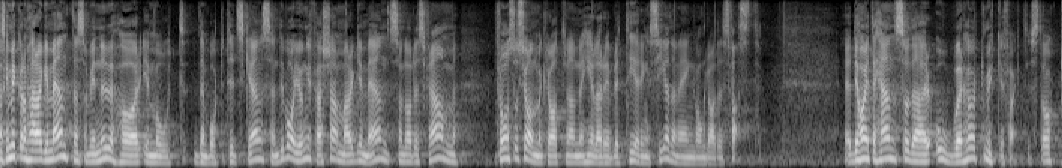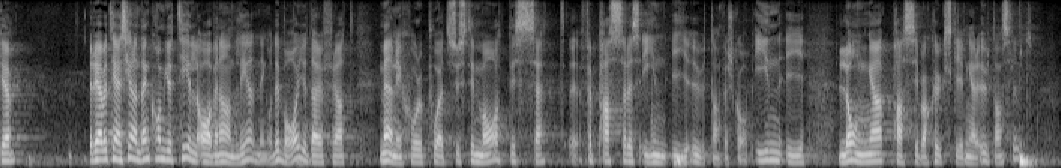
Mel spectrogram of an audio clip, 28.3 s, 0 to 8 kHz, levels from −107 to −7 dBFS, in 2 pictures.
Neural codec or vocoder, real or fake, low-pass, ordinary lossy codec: none; real; none; none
